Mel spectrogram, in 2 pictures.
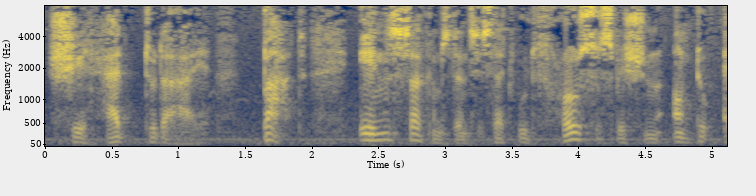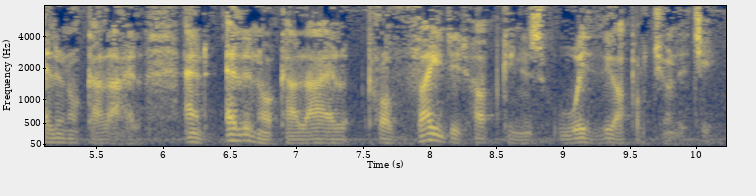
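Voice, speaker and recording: Deep-voiced, animated, methodical detective. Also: male voice, slight background noise, exaggerated voice. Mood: grave, assured. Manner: deliberate, methodical, rhetorical questioning. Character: meticulous, self-assured male detective explaining a murder case. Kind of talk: radio mystery drama acting.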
